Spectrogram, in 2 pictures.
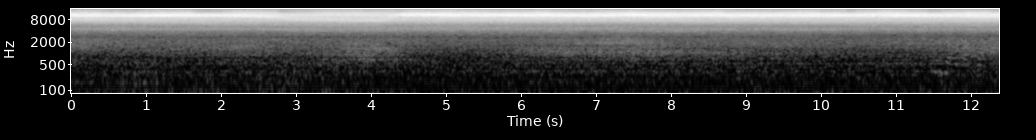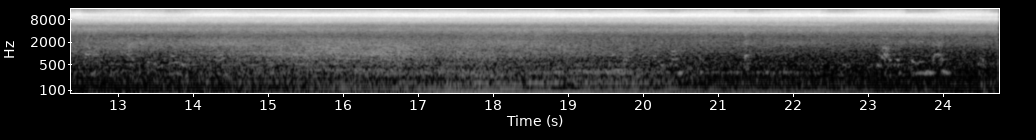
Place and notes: Yangjin Highway, 陽明山國家公園 - In the gazebo next to the road
National park entrance, In the gazebo next to the road, Insects sounds, Traffic Sound
Sony PCM D50+ Soundman OKM II
New Taipei City, Taiwan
